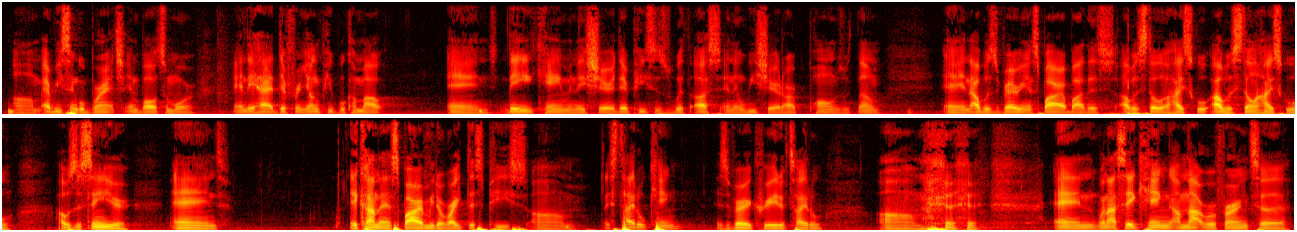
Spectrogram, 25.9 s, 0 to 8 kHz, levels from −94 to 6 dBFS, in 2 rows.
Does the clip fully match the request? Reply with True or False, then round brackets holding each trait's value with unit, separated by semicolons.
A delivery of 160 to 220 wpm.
True (195 wpm)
